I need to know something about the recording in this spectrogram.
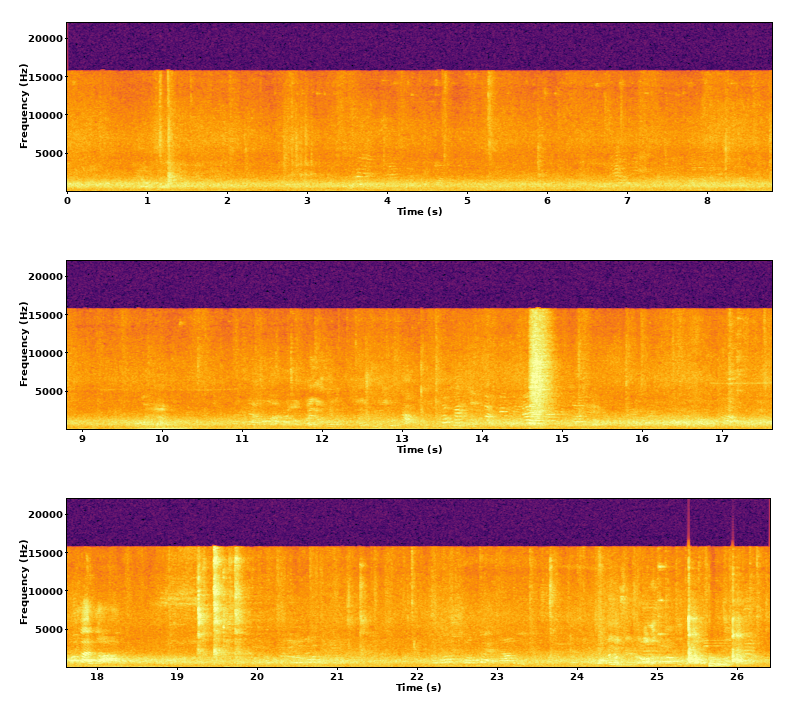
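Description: Men and women talk and chatter nearby outdoors.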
